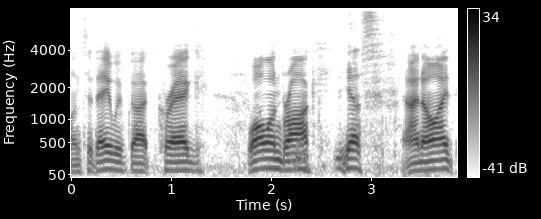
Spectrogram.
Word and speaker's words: Wallenbrock: was play baseball and today we've got craig wallen brock yes i know i pronounce that name right good and listen i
